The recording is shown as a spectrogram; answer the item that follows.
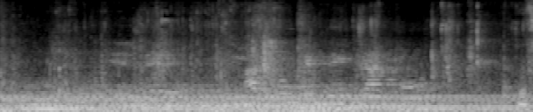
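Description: Brief, untranscribed bits of speech over a steady low hum.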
